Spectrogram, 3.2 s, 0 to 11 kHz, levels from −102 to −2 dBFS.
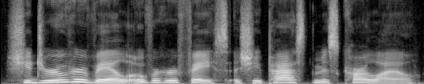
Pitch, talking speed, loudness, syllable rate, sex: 220 Hz, 225 wpm, -17 LUFS, 5.3 syllables/s, female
